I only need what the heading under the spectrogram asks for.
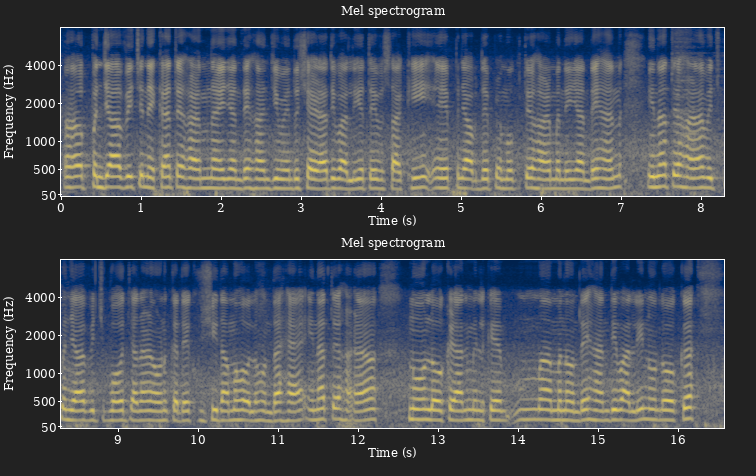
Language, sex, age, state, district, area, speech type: Punjabi, male, 18-30, Punjab, Mohali, rural, spontaneous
